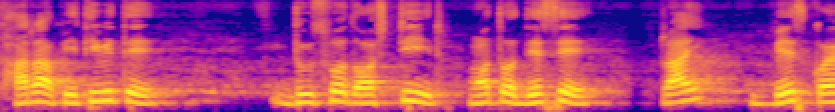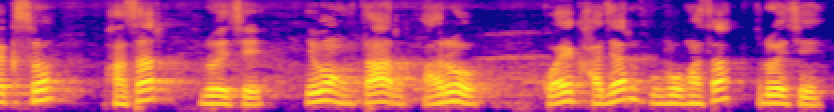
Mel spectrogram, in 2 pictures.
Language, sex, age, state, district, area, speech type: Bengali, male, 45-60, West Bengal, Jhargram, rural, spontaneous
